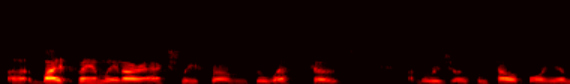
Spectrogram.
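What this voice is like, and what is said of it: American accent, not British. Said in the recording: “you can probably tell from my accent that I'm not originally from London”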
